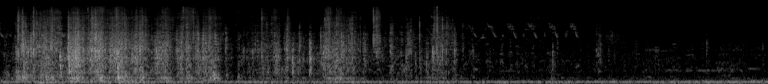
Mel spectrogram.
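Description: Close rustling and scuffling noise for the first couple of seconds, then a bird gives a quick run of about six short, high chirps.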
